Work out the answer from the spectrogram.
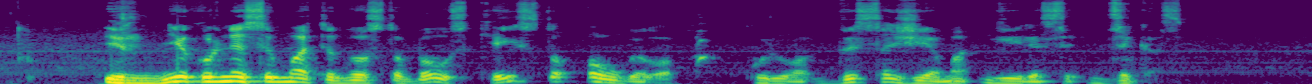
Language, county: Lithuanian, Vilnius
